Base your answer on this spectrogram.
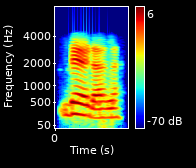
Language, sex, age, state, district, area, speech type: Kannada, female, 45-60, Karnataka, Udupi, rural, conversation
